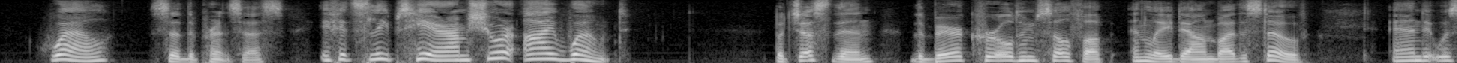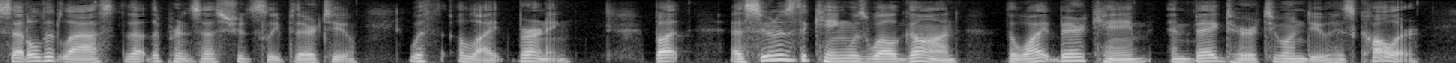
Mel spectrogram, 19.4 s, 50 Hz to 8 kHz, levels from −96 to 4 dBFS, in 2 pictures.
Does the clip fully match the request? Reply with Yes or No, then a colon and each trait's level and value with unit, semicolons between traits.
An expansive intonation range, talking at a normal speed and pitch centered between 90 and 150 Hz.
Yes: wide, 7.2 semitones; average, 195 wpm; medium, 140 Hz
